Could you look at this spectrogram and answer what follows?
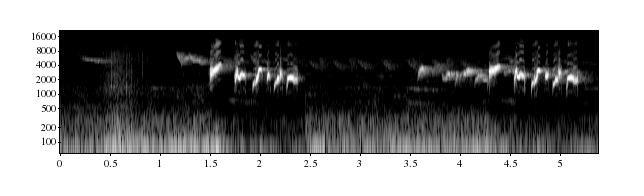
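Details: Red-whiskered bulbul decoy singing competitively for bird training, ép bổi sổ bọng và căng lửa style: two phrases, each a faint thin whistle and then a bubbling burst of rich notes, with a low rumbling background.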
